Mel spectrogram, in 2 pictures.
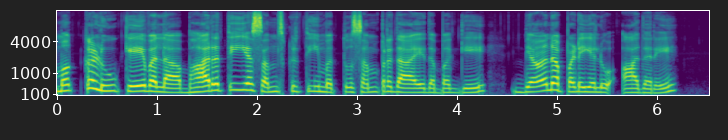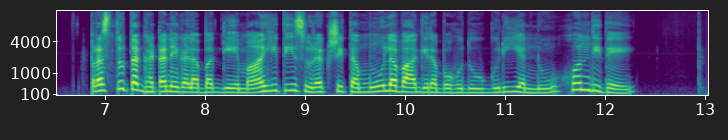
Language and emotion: Kannada, neutral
